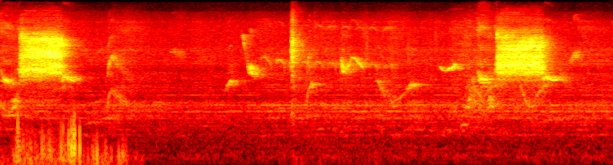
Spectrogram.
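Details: A captive red-winged blackbird delivers two harsh buzzy trilled songs about five seconds apart. Low thumping noise comes at the start, and sliding chirps are heard between the songs.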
